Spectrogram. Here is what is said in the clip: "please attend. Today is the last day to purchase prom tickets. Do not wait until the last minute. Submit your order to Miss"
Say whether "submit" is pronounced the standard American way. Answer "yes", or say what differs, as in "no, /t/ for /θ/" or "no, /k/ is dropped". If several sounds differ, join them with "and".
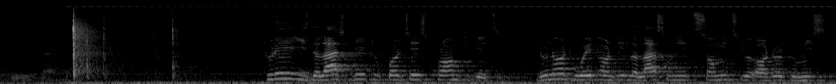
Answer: no, /b/ is dropped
